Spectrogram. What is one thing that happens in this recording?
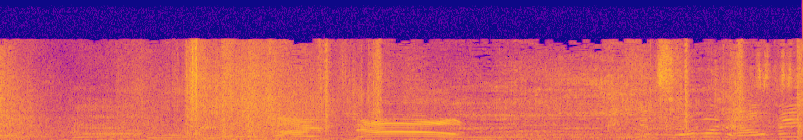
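A large monster roars loudly.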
